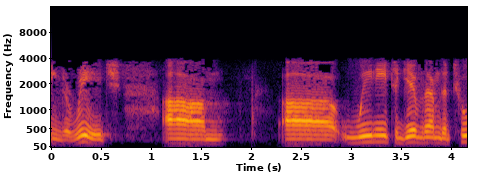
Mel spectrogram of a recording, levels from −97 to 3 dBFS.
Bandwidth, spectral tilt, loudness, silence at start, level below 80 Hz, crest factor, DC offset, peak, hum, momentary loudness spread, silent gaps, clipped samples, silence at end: 4.1 kHz; -10 dB/octave; -20 LUFS; 0 s; -72 dBFS; 16 dB; under 0.1%; -4 dBFS; none; 13 LU; none; under 0.1%; 0 s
